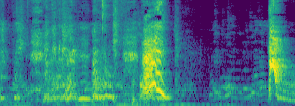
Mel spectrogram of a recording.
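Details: Pet dog running away from having its fur brushed after a bath, giving a few sharp high barks and yips between a woman's speech and laughter, with a loud single yelp near the end.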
